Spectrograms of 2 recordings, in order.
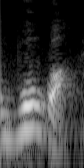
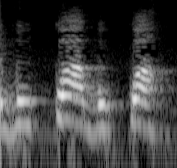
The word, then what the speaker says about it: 모과: 잘라가지고 차로도 마시고 한 그 모과. 그것도 한자로는 원래 나무 목자에다가 오이과자 써가지고 이게 원래 목과거든요. 목과. 근데 목과 발음이 좀 이것도 어렵죠. 이거 이제 모과라고 읽기 시작하면서 이 소금이 일반화가 돼버린 경우죠.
